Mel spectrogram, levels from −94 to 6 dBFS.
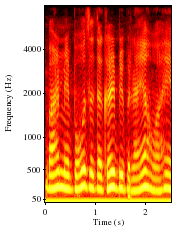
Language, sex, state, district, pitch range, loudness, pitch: Hindi, female, Arunachal Pradesh, Papum Pare, 200-225 Hz, -14 LUFS, 210 Hz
